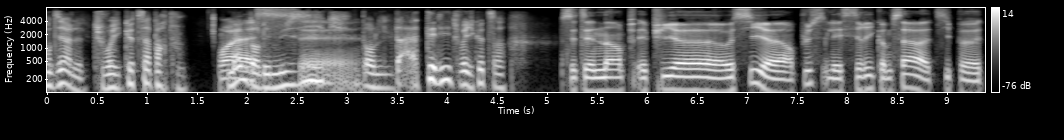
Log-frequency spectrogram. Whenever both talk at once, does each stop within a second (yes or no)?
no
